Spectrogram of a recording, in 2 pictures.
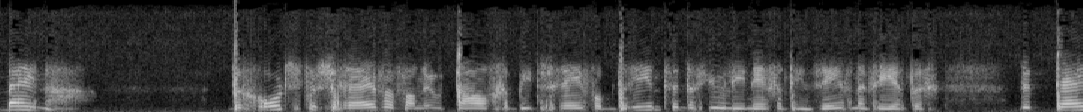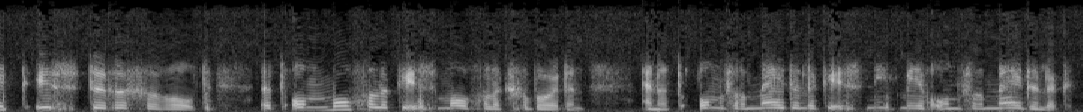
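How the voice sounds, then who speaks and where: A man's voice: high voice, very animated, normal speed, creaky, no room sound, exaggerated voice. A man playing an enigmatic, all-knowing keeper of time in a radio play, speaking formally and teasingly through a telephone filter. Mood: calm, lecturing. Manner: formal, lecturing, unruffled, faintly teasing. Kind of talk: radio drama dialogue. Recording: thin, dry telephone-line sound.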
